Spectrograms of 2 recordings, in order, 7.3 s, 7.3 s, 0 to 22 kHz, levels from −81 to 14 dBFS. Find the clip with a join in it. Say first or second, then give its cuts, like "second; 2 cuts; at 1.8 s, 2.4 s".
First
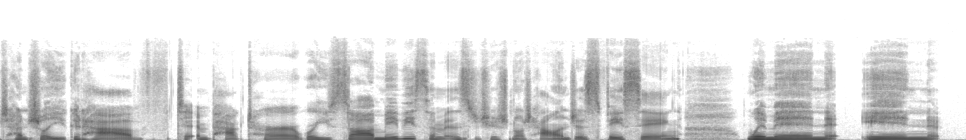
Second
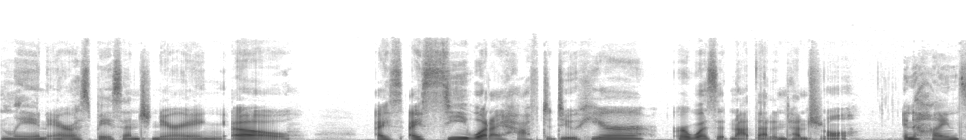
second; 1 cut; at 1.7 s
